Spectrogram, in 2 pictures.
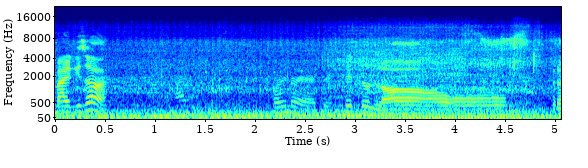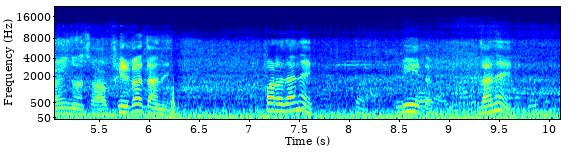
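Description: A person talking and calling out over the steady low rumble of a motorcycle that is running with riders aboard.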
